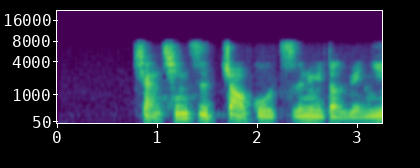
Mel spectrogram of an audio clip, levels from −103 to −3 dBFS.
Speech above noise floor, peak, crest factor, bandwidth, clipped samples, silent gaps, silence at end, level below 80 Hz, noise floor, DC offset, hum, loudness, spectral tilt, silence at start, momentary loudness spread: 64 dB; -2 dBFS; 20 dB; 8.4 kHz; under 0.1%; none; 0 s; -62 dBFS; -86 dBFS; under 0.1%; none; -21 LUFS; -3.5 dB/octave; 0.8 s; 8 LU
